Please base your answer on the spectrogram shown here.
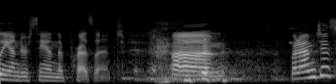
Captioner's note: audience laughs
